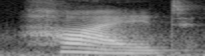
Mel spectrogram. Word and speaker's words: hide: So hid, I, becomes hide, I.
